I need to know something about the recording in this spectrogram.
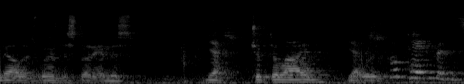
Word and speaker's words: triptolide: So it's triptolide. Is that the correct pronunciation?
